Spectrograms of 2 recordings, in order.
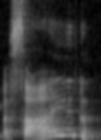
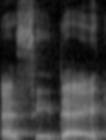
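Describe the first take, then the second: First: It sounds like the English word aside. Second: It does not sound like English aside. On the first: This is how the speaker used to say it. The speaker calls it wrong. "I used to say aside" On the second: This is close to the brand's own pronunciation. The speaker calls it right. "supposedly it's pretty close to Acide"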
